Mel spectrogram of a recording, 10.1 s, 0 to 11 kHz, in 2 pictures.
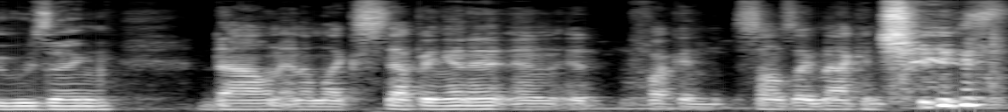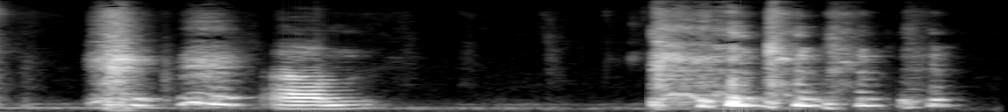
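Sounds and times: man laughing: 4.4 - 6.6, 8.4 - 10.0.

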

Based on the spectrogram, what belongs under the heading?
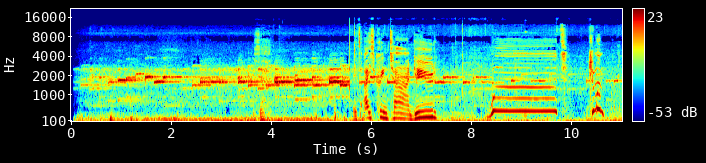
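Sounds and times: ice cream truck jingle: 0.0 - 11.0
steady low rumble: 0.1 - 11.0.

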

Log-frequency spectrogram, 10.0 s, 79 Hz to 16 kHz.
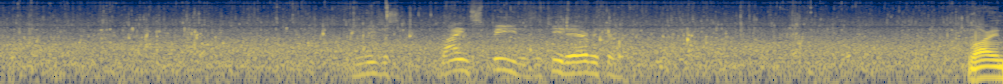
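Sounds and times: flowing river water: 0.0 - 10.0.

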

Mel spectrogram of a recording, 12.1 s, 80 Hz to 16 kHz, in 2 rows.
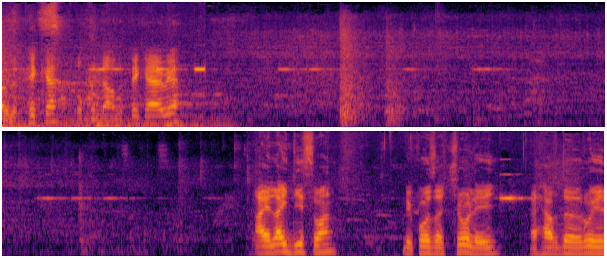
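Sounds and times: faint warehouse background noise: 0.0 - 12.0.

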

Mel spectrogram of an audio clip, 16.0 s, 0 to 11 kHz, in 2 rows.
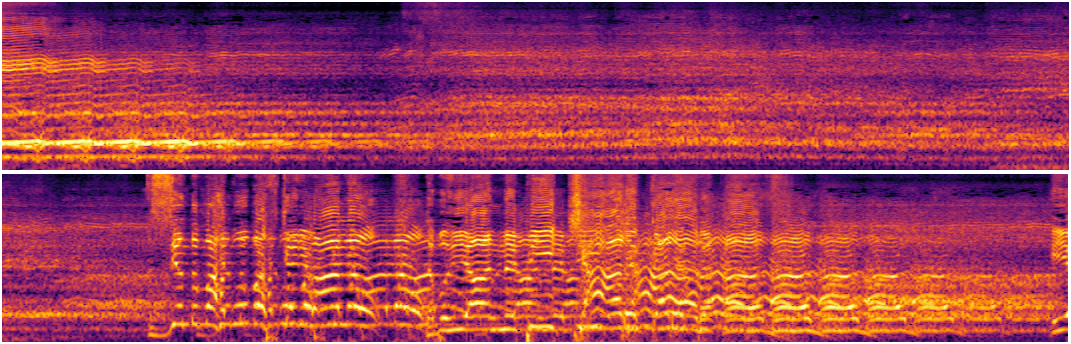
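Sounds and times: man chanting through microphone: 0.0 - 16.0.

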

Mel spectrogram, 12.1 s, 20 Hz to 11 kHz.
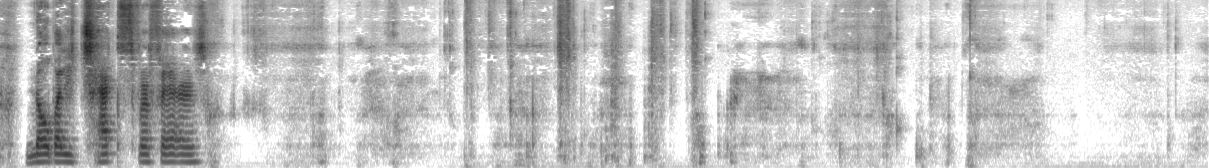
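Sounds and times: person chewing crunchy food: 2.1 - 12.0.

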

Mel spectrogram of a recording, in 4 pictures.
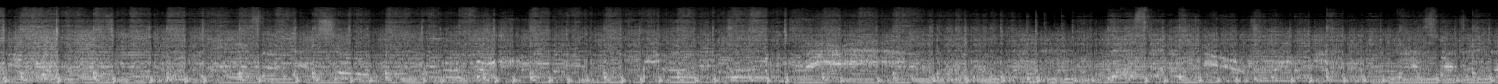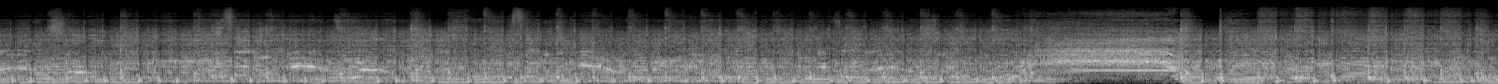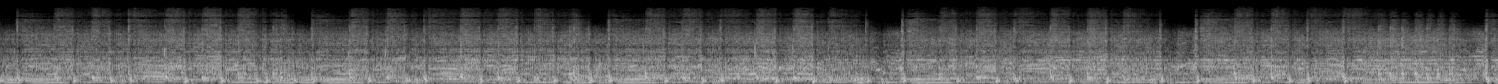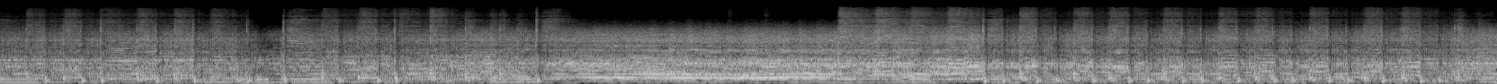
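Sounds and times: live rock band playing: 0.0 - 59.9
person shouting vocals: 7.8 - 9.2.

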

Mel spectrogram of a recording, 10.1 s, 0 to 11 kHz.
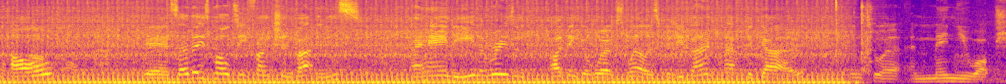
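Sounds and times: motorcycle engine idling: 0.0 - 8.7.

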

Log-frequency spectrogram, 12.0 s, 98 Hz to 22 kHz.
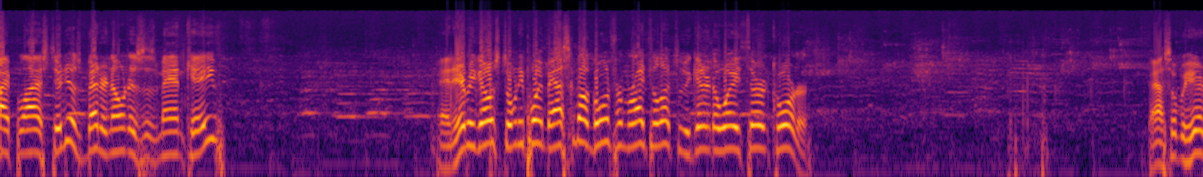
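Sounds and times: basketball court noise: 0.0 - 12.0
low crowd murmur: 0.0 - 12.0.

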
